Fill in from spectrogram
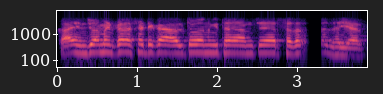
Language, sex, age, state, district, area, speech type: Marathi, male, 18-30, Maharashtra, Washim, urban, conversation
